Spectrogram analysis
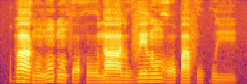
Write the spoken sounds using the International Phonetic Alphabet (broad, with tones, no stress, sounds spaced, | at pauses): b aː˦˨ ɡ ɔ̃˨ ɡ ɔ̃˦ ɓ ɔ̃˧ f ɔ˨ h oː˨ n aː˧ l u˨ v e˦ l ɔ̃˦ ɣ ɔ˨˦ p a˨ f u˨ kʷ iː˨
